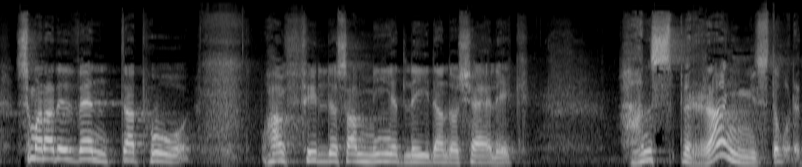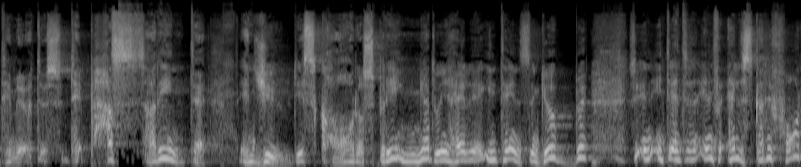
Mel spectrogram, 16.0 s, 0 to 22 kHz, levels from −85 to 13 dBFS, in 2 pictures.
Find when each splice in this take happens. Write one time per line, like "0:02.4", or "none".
0:12.3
